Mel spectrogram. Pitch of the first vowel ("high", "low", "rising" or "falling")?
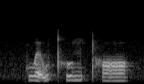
rising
